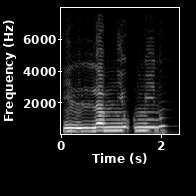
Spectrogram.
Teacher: nun kosong bertemu dengan lam. Bila jumpa dengan lam, tak payah dengung.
